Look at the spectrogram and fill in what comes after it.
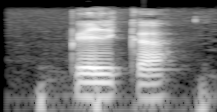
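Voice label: "пелька", Komi, male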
